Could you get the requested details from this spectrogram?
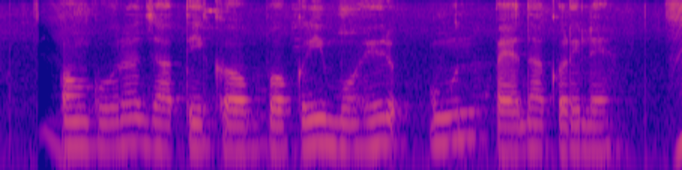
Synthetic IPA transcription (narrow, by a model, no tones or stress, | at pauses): ɔ̃ŋɡoɾad͡ʒaːt̪ikɔbɔkɾimoɦeɾunpɛːd̪akəɾelẽ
